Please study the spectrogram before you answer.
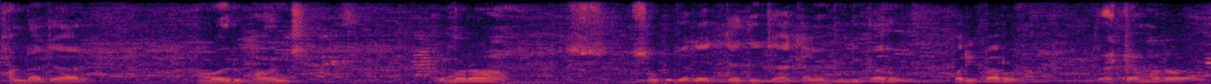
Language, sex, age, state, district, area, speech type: Odia, male, 18-30, Odisha, Sundergarh, urban, spontaneous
